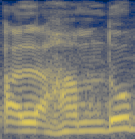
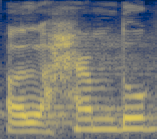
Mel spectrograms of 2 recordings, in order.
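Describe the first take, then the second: First: The h is a plain light sound. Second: The h is a strong throaty sound. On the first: It means weaknesses. The speaker calls it wrong. "अब अलहम्दु पढ़ेंगे तो माने में कितना फसाद आ गया" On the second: It means praise. The speaker calls it right. "अल्हम्दु की जगह"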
